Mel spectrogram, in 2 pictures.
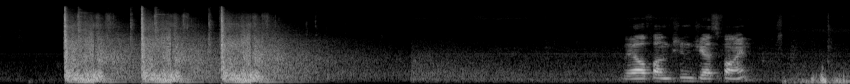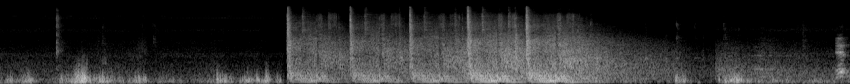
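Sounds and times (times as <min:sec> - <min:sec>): shotgun shots: 0:00.6 - 0:04.4, 0:11.4 - 0:15.3.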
